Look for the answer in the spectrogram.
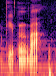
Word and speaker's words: bibimbap: Did you have a bean bean bop? – I did not, but my friend did. The place we go to has really good bibimbap.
